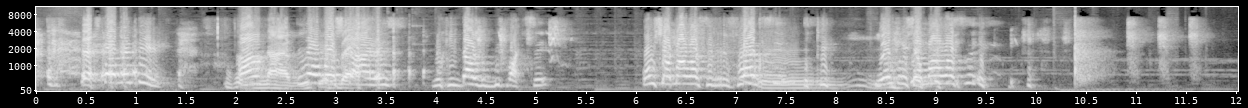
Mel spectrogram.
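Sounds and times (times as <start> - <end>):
man laughing: 0.0 - 1.6, 2.6 - 5.5, 7.3 - 11.7
faint background music: 0.0 - 12.0.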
